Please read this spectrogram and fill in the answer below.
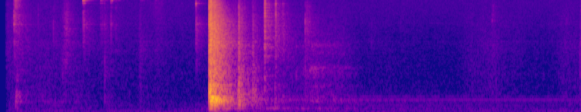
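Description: A single sharp hit about a second and a half in that dies away within half a second, leaving a faint steady tone ringing on.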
